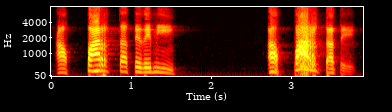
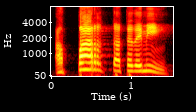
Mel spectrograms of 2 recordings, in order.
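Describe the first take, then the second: First: Loud and slow, each word pushed away; a pleading shout to be left alone; desperate rejection. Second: Loud, slow apártate de mí; a loud pushing-away cry; repeated rejection. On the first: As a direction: cry out apártate in shame. Dying man rejects God. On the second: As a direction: shout it again, dragging apártate. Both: Retold or imitated.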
